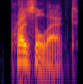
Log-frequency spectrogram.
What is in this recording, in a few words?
"preselect", American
